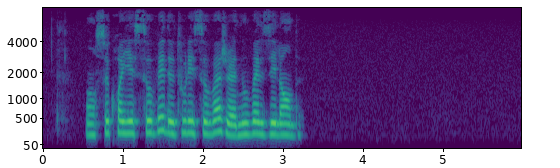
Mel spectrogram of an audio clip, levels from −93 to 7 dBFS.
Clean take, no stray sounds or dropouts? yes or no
yes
